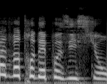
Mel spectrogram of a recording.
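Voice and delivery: enraged, loud voice, pitched way up. The king repeats his order to the trembling hatter: angry. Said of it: "répéta le roi en colère".

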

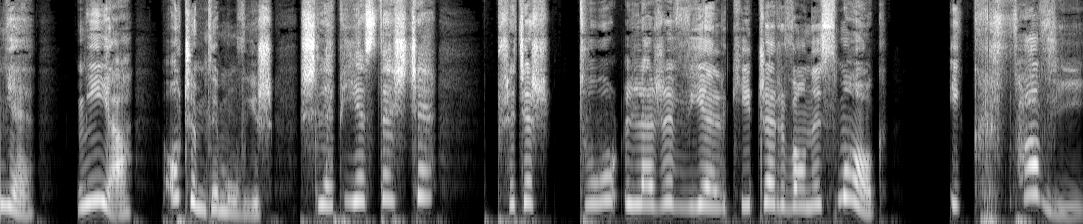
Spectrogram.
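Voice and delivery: indignant, outraged disbelief, high and swooping. Anna answers friends who doubt her and threaten to call her mother, indignant. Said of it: "Oburzyłam się".

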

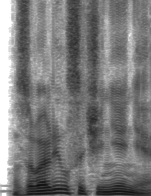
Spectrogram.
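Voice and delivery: ordinary delivery

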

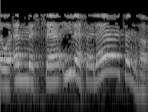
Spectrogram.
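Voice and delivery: normal talking voice

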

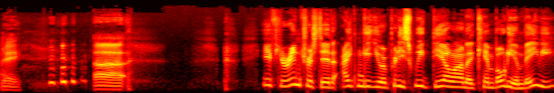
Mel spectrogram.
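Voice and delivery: thin, high, little frog puppet voice. Asked to say something as Kermit the Frog: Kermit the Frog voice. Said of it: "say just this as to".

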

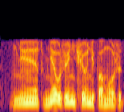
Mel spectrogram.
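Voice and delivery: ordinary delivery

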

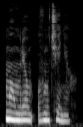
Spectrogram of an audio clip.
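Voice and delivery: ordinary delivery

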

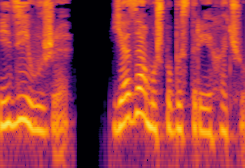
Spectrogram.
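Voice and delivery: ordinary talk

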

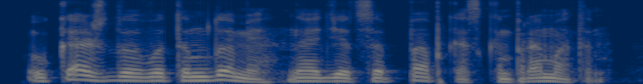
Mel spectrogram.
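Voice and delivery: plain

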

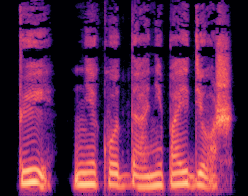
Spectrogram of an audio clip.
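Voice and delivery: slow hiss, every word spaced apart, syllable by syllable. Reading a story where a man stops a girl leaving, quiet syllable-by-syllable hiss. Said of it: "Тихо, раздельно, чуть ли не по слогам прошипел Семён".

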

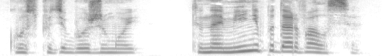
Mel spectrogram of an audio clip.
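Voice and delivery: ordinary delivery, nothing marked

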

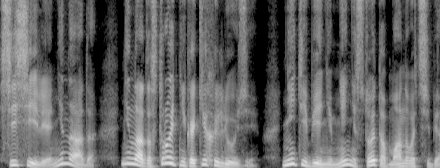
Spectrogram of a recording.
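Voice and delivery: ordinary talk

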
